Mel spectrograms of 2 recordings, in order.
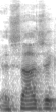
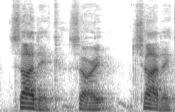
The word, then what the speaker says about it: Tzaddik: Yes, I love your name, and Sadzik is a wonderful... Tzaddik is the way you pronounce it.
